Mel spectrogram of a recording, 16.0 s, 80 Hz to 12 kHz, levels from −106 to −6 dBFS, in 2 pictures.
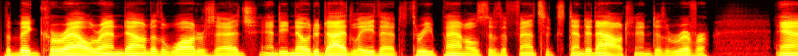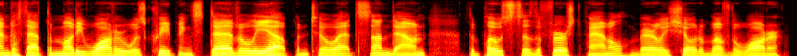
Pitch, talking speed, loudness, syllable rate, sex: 115 Hz, 175 wpm, -23 LUFS, 5.0 syllables/s, male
